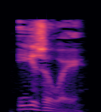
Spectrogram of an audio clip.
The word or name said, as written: easily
